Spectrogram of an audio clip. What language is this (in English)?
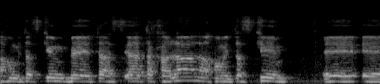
Hebrew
